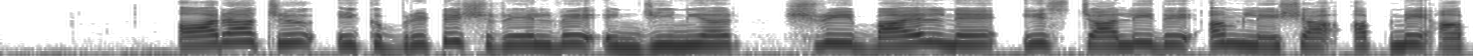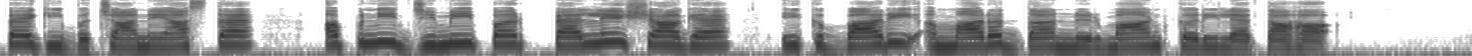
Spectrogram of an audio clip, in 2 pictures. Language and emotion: Dogri, neutral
